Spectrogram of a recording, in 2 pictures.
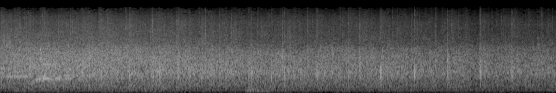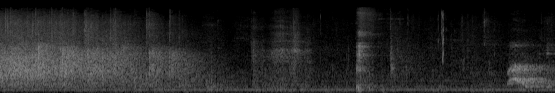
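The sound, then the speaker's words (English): A church audience applauds to welcome a guest preacher: a dense, loud wash of clapping holds steady for about nine seconds, then thins and fades, leaving a few scattered claps and sounds. “join me in giving him a warm welcome to preach God's word to us?”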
